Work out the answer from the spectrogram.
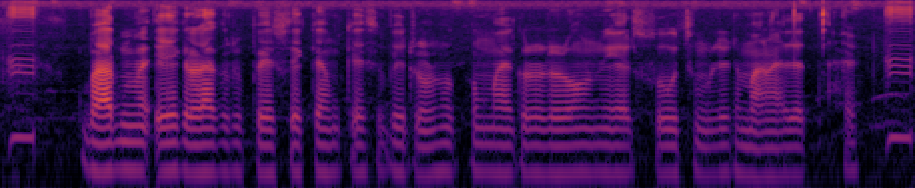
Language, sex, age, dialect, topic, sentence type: Hindi, male, 18-24, Kanauji Braj Bhasha, banking, statement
